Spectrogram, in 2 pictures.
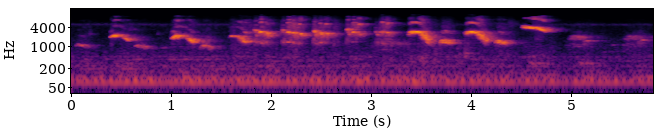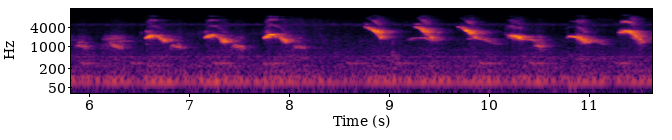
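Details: Chopi blackbird in long, varied song, with rapid bursts of harsh, chattering notes alternating with clear, down-slurred whistled phrases repeated in quick series, and a low constant hum in the background.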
